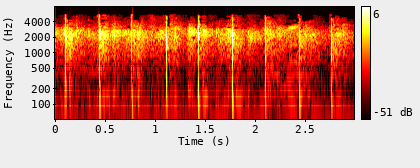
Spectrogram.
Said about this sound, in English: What a miracle God put my checkbook back in my wallet. Amen. So give God a round of applause for that. Amen. Amen.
